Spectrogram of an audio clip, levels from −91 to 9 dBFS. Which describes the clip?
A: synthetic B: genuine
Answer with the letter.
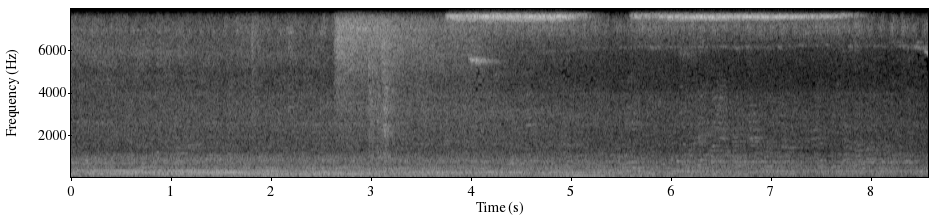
B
